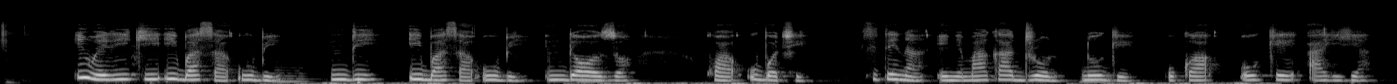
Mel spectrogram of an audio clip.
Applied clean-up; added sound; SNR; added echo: none; Buzz; 11 dB; none.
